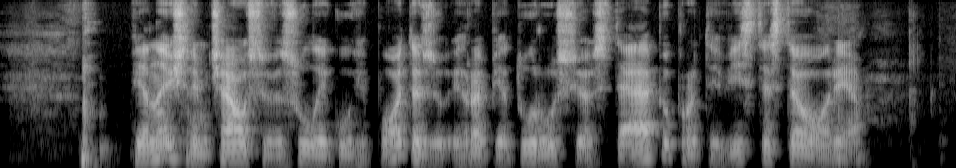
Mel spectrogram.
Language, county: Lithuanian, Kaunas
